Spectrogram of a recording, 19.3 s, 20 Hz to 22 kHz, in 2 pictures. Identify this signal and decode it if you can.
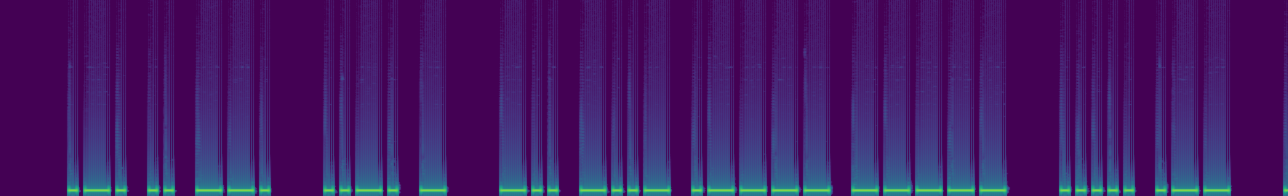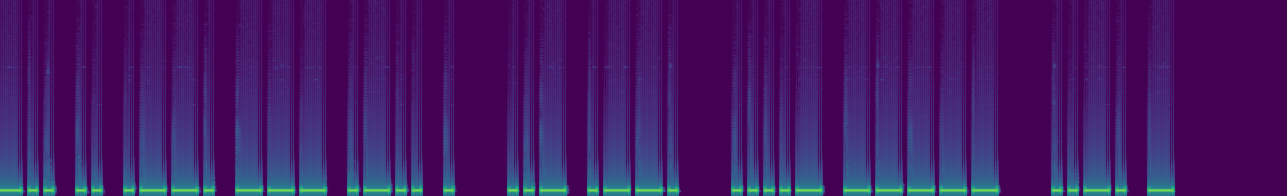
Morse code, heard as a keyed tone, about 21 wpm, 700 Hz. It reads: RIG FT DX10 5W DIPOLE UP 40 FT
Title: Practice QSO - Exchange 2 - Info - 20wpm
